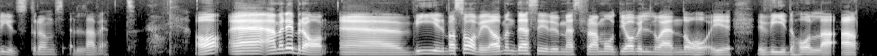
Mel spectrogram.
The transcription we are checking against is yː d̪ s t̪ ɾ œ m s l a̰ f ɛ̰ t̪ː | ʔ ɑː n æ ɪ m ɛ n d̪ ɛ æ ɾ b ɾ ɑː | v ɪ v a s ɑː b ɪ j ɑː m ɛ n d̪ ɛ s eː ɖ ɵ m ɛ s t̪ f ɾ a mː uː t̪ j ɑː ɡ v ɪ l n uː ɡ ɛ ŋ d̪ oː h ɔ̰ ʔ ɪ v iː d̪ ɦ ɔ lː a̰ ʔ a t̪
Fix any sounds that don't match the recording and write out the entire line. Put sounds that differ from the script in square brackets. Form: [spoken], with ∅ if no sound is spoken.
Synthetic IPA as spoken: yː d̪ s t̪ ɾ œ m s l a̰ [v] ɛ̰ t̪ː | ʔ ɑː n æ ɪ m ɛ n d̪ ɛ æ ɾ b ɾ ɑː | v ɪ v a s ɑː [v] ɪ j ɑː m ɛ n d̪ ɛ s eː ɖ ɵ m ɛ s t̪ f ɾ a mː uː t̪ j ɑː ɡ v ɪ l n uː ɡ ɛ [n] d̪ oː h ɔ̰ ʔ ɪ v iː d̪ ɦ ɔ lː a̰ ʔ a t̪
